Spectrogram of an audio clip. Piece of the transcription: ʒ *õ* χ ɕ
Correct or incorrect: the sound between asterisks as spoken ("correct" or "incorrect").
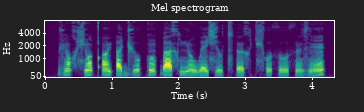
incorrect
